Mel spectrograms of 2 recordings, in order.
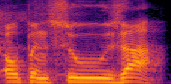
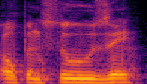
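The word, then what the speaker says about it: openSUSE: aid kits that's awesome I know right it's open Suza not open Susie yeah there's a video about how to how to pronounce Sousa yeah and you were the one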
